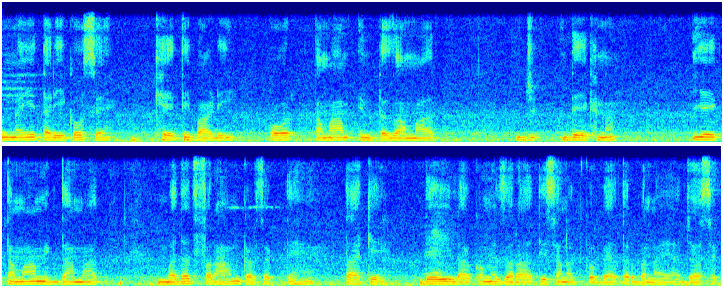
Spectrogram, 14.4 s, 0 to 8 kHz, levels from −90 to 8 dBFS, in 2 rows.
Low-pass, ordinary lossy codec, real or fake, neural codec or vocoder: 7.2 kHz; none; real; none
